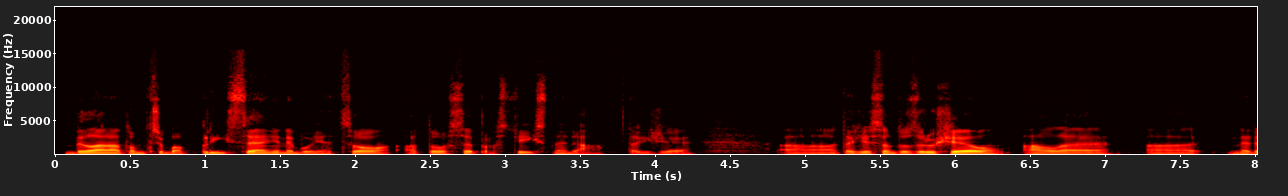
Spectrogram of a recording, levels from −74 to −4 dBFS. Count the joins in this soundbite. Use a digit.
0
